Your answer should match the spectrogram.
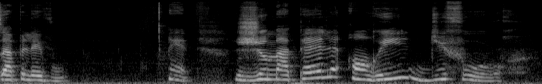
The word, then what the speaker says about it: Dufour: And je m'appelle Henri Dufour. Notice I pronounce the R at the end of Dufour.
